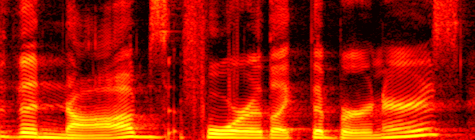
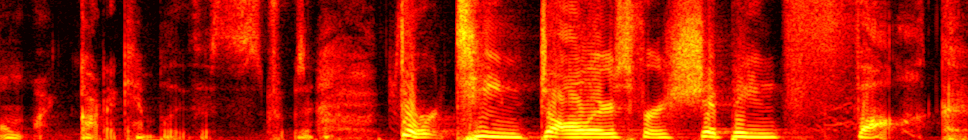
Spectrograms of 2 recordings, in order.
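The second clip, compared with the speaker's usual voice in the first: slow, grumbling, grousing voice, muttered to himself. Retelling how a man reacted while paying for shipping, imitating someone grumbling. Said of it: "he's grumbling to himself".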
